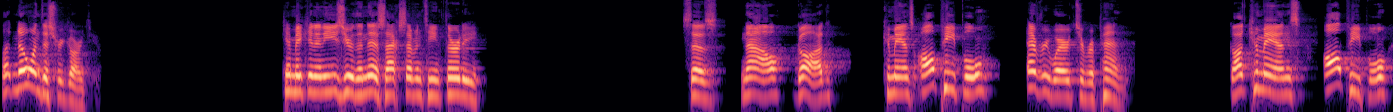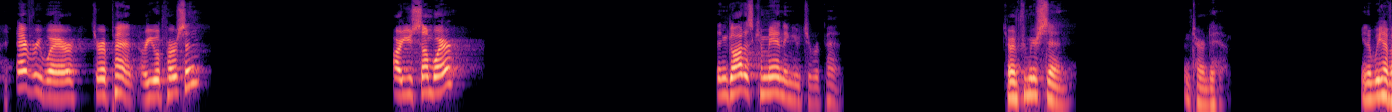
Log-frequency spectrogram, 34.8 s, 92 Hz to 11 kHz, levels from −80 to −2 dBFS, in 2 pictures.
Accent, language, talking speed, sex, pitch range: American, English, 95 wpm, male, 175-230 Hz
